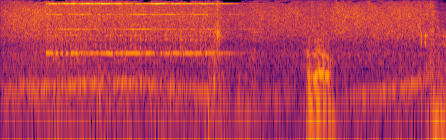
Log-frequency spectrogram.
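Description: Opening of a recorded R&B track's intro, just after a break between songs. A steady hiss runs throughout with a few faint high steady tones in the first half, and a short loud vocal sound comes about three seconds in.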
